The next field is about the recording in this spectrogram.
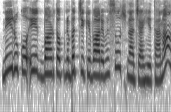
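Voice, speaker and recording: A female narrator acts out a scornful, sharp-tongued daughter-in-law from a cartoon family drama. The voice jumps high and sounds close and dry. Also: lively intonation, normal speed, dry recording.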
